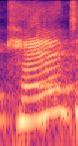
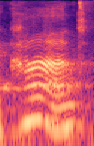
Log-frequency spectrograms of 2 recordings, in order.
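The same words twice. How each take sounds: First: Can't with American front vowel, as in "cat". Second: Can't with British long open AH. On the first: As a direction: say "can't" the American way, "kant" with a short A. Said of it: "can't is American". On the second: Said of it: "can't is British". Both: Shown as a demonstration.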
